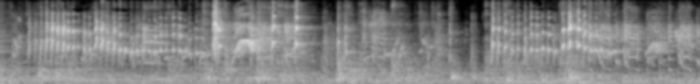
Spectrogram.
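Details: Rattling budgerigar warble to trigger breeding: buzzy rolling trills, a burst of sharp squawks around the middle, then more rapid nasal chatter from several birds.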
